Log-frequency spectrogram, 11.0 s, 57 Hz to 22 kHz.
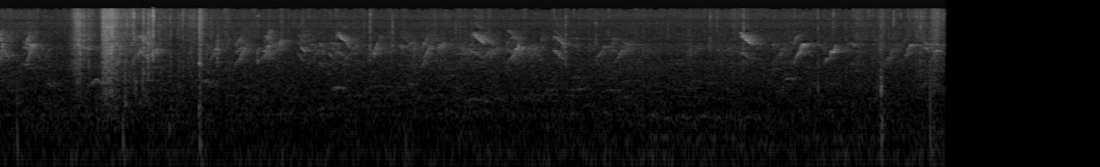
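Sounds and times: faint bird chirping: 0:00.0 - 0:09.5.

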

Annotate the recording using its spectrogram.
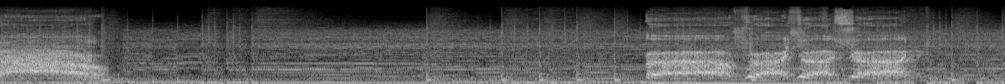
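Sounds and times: harsh growled vocal: 0:00.0 - 0:01.2, 0:06.5 - 0:09.4
heavy metal backing track: 0:00.0 - 0:10.0.

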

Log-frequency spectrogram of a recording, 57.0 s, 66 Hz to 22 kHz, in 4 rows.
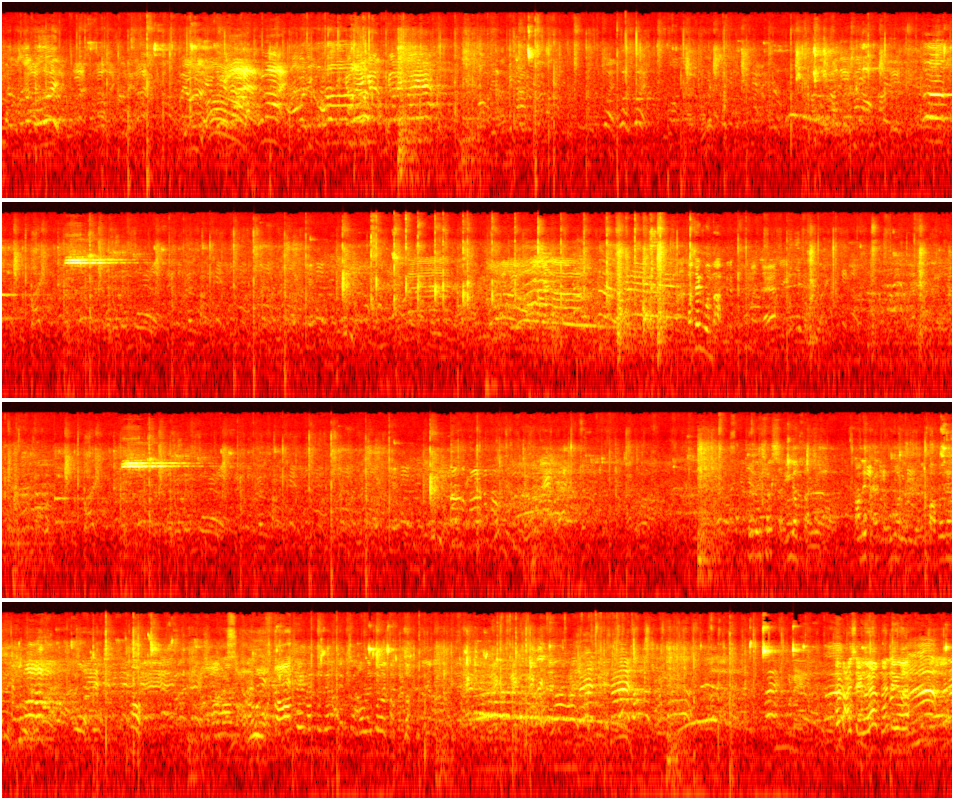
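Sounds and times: players shouting: 0:00.0 - 0:57.0
football kicked and bouncing: 0:01.5 - 0:11.3, 0:16.6 - 0:19.3, 0:47.0 - 0:50.9, 0:51.7 - 0:54.6
short high whistle: 0:15.2 - 0:16.1, 0:30.3 - 0:31.2.

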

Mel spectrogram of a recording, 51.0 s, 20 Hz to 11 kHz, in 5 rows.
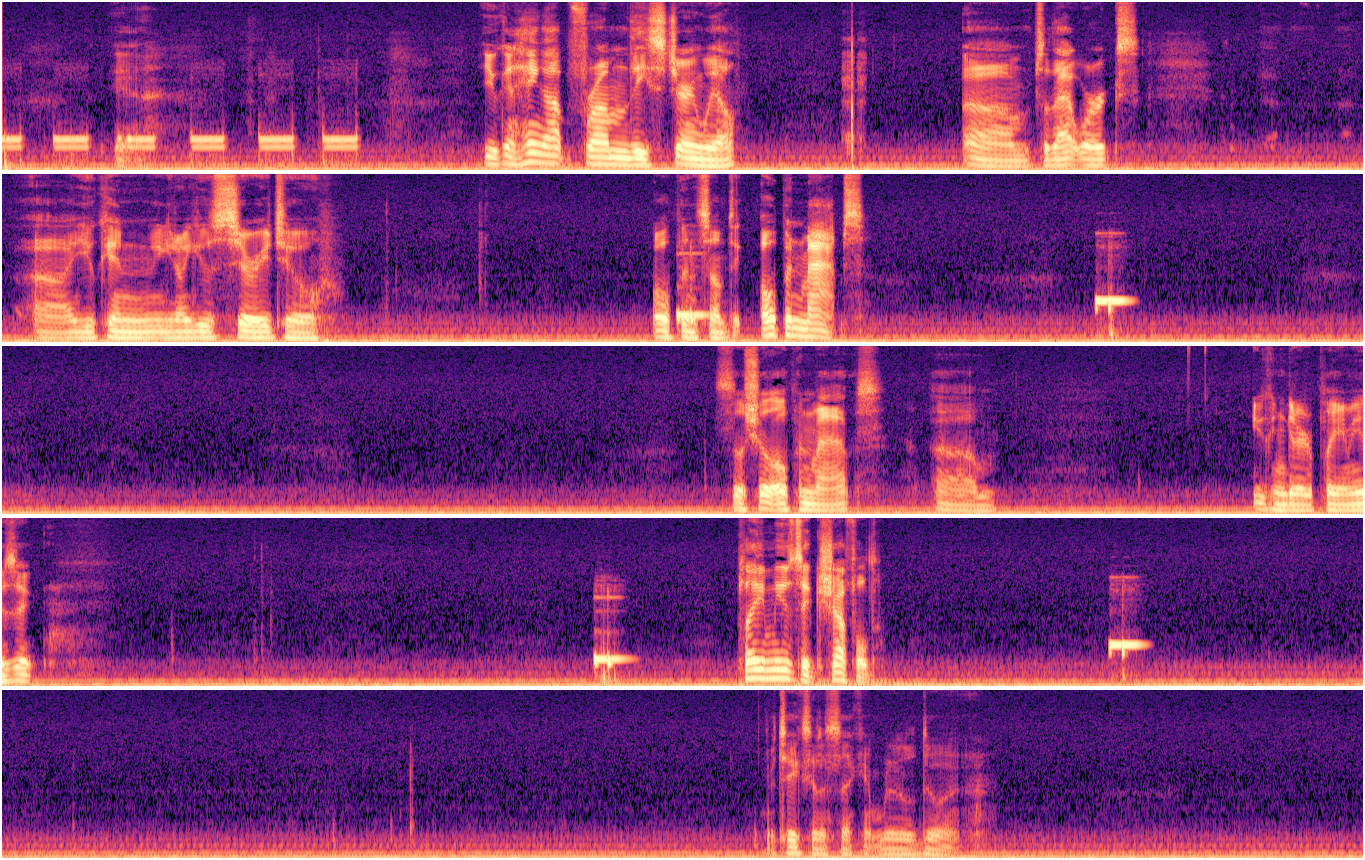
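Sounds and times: short electronic beep: 0:00.0 - 0:00.7, 0:15.2 - 0:15.6, 0:18.4 - 0:18.8, 0:35.1 - 0:35.4, 0:39.0 - 0:39.3
steady low hum: 0:00.0 - 0:51.0.

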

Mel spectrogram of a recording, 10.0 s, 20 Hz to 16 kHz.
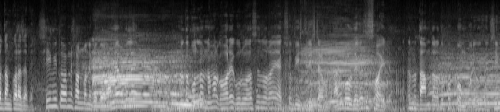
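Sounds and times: cattle mooing: 0:01.6 - 0:04.2, 0:05.9 - 0:10.0.

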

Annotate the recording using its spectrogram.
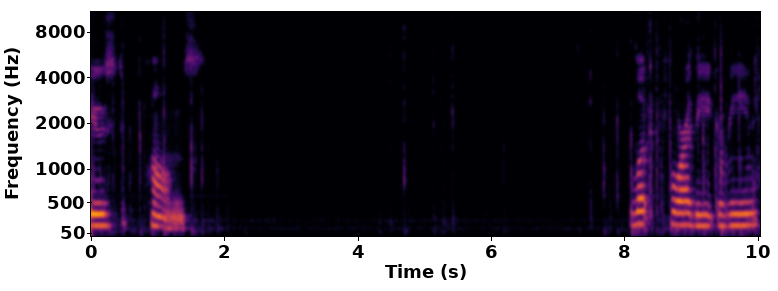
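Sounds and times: typing on computer keyboard: 0:00.3 - 0:02.5, 0:03.6 - 0:06.6, 0:07.2 - 0:10.0.

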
